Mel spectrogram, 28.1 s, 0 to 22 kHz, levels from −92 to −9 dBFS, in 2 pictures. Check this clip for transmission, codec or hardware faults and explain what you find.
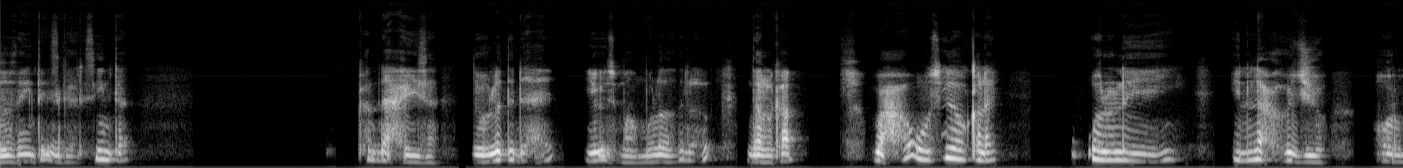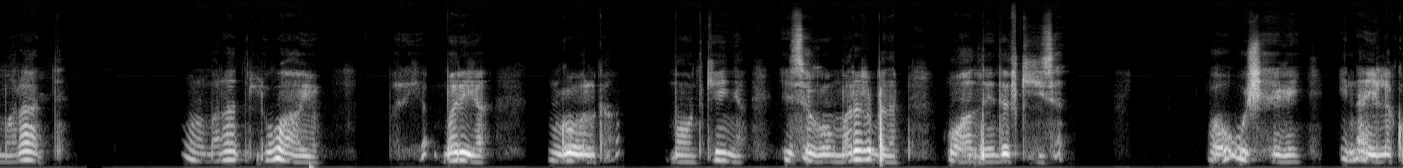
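One hardware fault is present: a phantom power thump from 17.13 to 17.19 s. A supply on the live microphone input was switched, and the sudden voltage step passed through the coupling capacitors into the signal path. In the speech this is a short, deep thump that peaks at about -25 dBFS and dies away in roughly 14 ms, so it sounds like a dull knock.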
